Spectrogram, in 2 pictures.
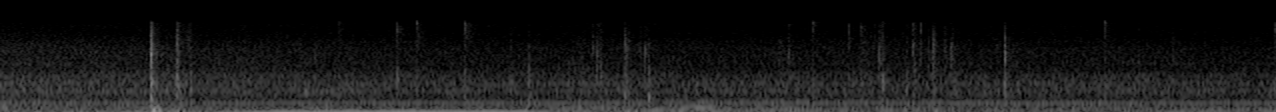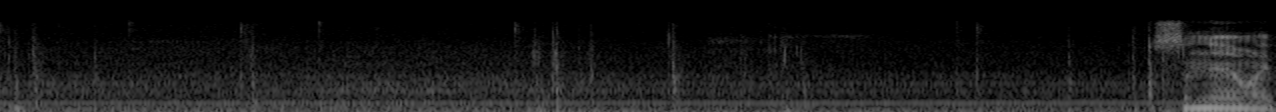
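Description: Scattered key presses and clicks on a computer keyboard, quiet and irregular, over a steady low hum, with a louder burst near the end.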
